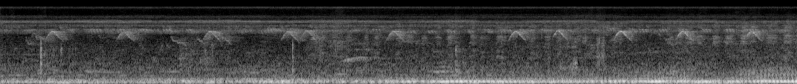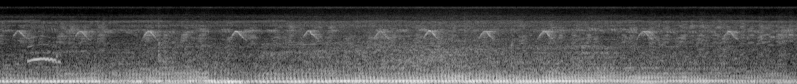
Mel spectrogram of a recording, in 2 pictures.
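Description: Garden ambience with a bird chirping over and over, short high chirps about two a second. Under it runs a low hum that grows louder through the middle and eases near the end.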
